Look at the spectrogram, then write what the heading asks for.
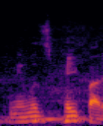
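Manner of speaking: নিউজ পেপার with puffed p, "pheypar"; corrected pronunciation. Shown as a demonstration. Teacher giving pupils the correct form, নিউজ পেপার as "niuj pheypar". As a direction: glide the first vowel of পেপার, "phey". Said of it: "এটা হয় সঠিক উচ্চারণ".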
